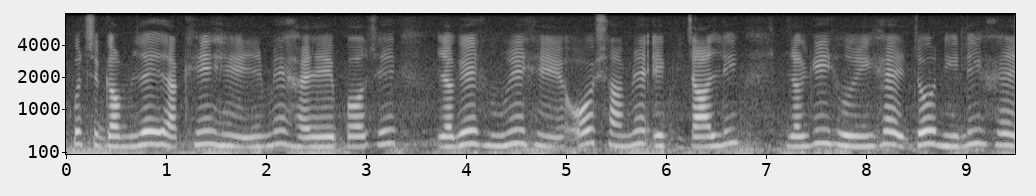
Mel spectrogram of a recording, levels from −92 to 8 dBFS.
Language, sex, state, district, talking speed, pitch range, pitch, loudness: Hindi, female, Punjab, Kapurthala, 125 wpm, 215-265 Hz, 235 Hz, -16 LUFS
